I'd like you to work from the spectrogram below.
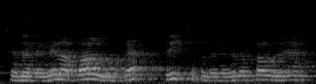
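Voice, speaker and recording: A man's voice: high-pitched, fast, dark tone. A man, a pastor and author, explaining scripture conversationally and checking in with his listener as he goes. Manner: explanatory, often checks with "¿verdad?". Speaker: pastor and author being interviewed. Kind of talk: conversational Bible teaching. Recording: echoey, reverberant room.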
